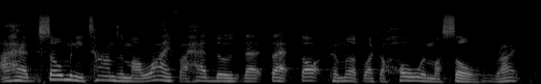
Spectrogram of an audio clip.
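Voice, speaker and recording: This man has a Tennessee accent, a high pitch and a fairly quick pace. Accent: Southern US (Tennessee). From US South, Chattanooga, Tennessee. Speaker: worship leader and minister. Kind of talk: testimony. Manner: fast; animated.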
